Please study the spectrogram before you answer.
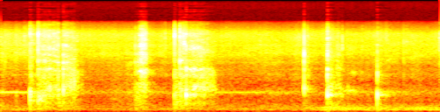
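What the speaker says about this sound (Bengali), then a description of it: "এই ম্যাশ করা আলুটাকে আমি ভালো করে নেড়ে মিশিয়ে নেব মশলার সাথে" Mashed potato being stirred and mixed with spices for potato chops, giving several scraping, chopping-like spoon strokes against the pan in short bursts, close and fairly loud with quiet gaps between.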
